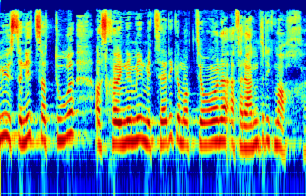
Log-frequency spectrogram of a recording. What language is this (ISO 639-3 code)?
gsw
